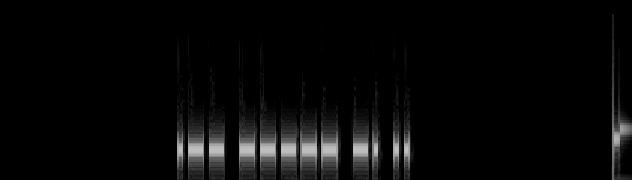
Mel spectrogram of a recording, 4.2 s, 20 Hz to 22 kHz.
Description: Morse code, heard as a keyed tone, about 34 wpm, 700 Hz. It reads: W0NI
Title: USA Call Signs - 4 Characters - 6x Character Spacing - 35wpm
